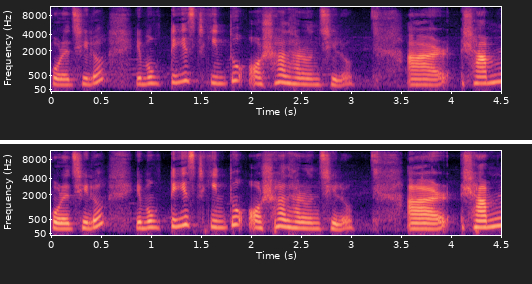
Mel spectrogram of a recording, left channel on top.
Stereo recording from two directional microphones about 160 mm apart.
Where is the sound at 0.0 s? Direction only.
20° right (ahead or behind).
